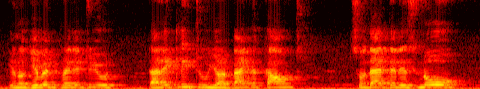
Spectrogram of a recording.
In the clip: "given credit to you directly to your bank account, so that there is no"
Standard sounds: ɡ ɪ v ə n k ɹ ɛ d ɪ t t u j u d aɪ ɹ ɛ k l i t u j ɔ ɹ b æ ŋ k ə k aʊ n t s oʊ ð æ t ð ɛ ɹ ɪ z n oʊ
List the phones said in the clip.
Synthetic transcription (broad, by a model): ɡ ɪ v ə n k ɹ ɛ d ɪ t t u j u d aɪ ɹ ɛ k l i t u j ɔ ɹ b æ ŋ k ə k aʊ n t s oʊ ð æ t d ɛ ɹ ɪ z n oʊ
